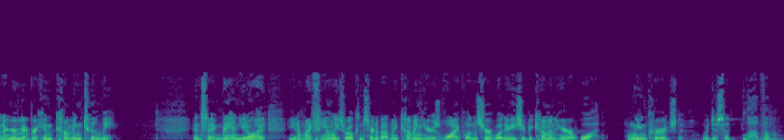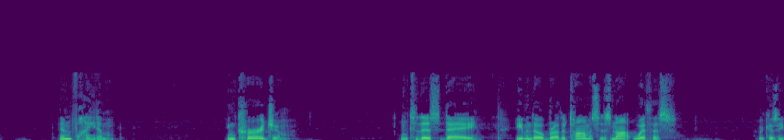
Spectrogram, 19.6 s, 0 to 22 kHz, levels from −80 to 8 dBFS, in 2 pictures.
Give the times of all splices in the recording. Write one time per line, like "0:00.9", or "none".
none

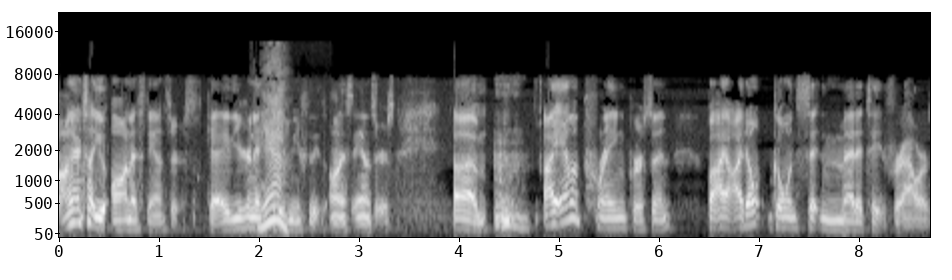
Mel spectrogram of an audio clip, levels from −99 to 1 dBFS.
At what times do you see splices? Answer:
none

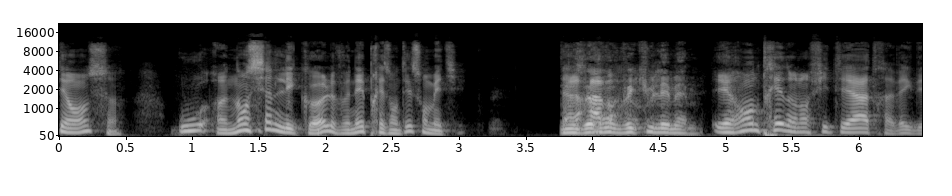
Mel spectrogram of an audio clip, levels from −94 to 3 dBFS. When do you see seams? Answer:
0:03.8
0:04.8

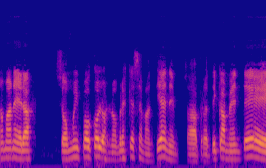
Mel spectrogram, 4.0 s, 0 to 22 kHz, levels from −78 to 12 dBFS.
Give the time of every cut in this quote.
0:02.7

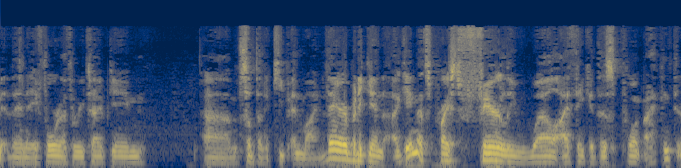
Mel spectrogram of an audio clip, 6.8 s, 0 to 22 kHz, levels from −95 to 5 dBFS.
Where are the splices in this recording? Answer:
none

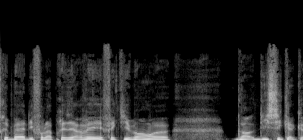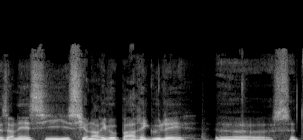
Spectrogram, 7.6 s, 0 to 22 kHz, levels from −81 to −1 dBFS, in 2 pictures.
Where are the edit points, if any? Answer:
none

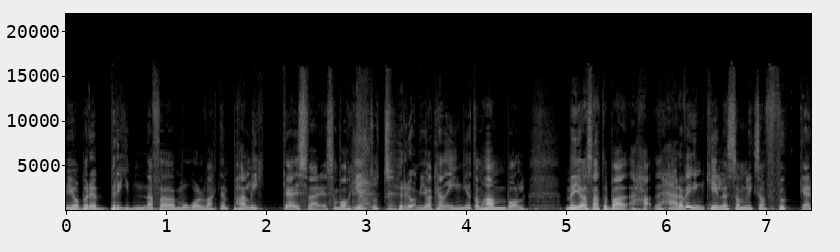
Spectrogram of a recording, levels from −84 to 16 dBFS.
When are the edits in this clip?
0:03.5

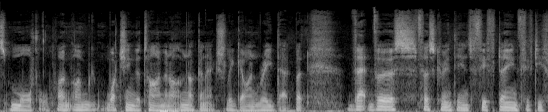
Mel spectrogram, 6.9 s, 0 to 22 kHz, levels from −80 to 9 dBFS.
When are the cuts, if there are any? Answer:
0:05.2

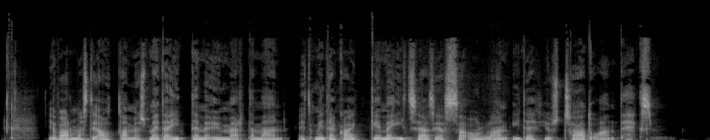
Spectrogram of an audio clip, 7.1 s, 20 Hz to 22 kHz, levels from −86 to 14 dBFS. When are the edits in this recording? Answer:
0:02.9

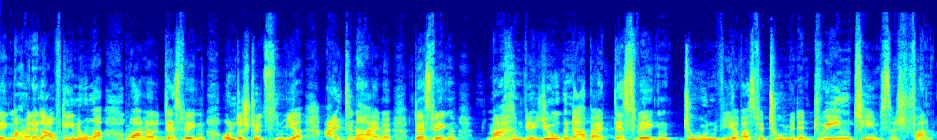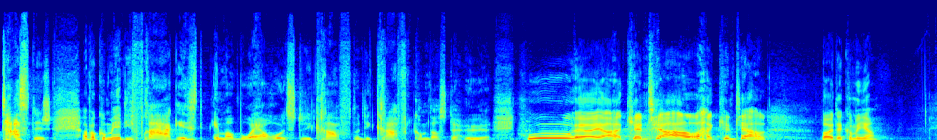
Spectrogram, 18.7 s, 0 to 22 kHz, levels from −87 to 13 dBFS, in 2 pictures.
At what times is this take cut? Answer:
0:01.2
0:14.5

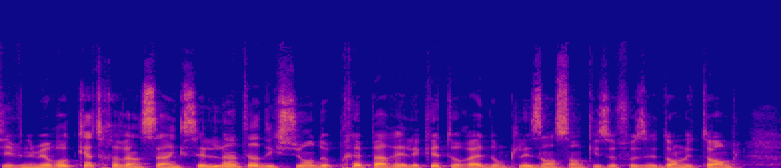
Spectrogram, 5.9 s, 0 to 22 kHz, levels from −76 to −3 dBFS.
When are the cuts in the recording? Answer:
none

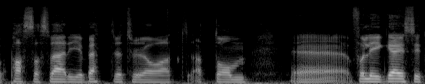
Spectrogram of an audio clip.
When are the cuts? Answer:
none

